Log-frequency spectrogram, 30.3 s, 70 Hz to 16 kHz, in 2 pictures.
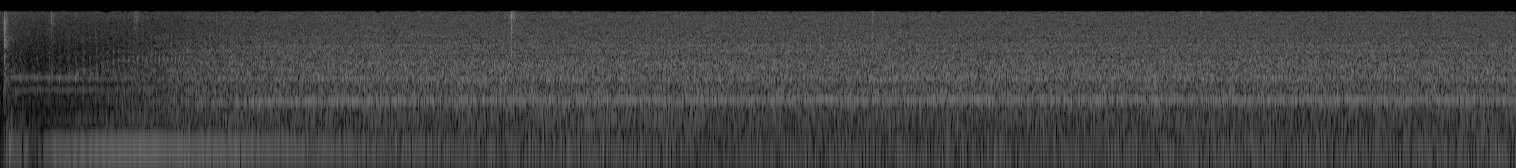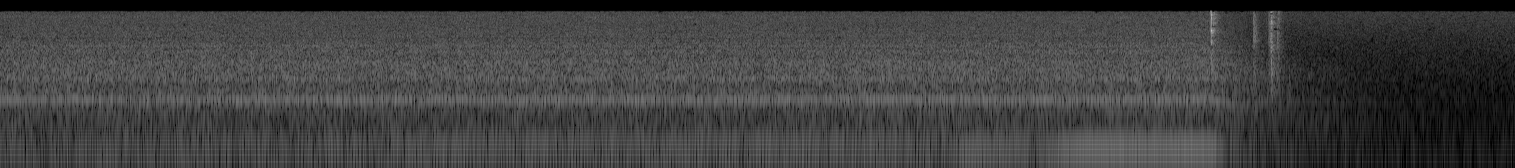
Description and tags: Sound of a ventilator. Switching on and off. Recorded with Zoom H1.
noise, switch, ventilator, click, fan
